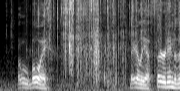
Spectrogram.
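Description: A foil card pack crinkles and tears open close by.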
